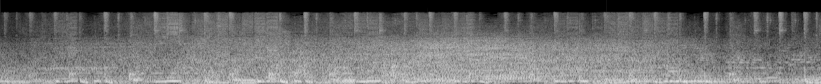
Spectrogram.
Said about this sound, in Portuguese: Seguimos em direção ao Vulcão Branco. Não tem estradas até lá. A areia é escorregadia e os carros atolam várias vezes.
